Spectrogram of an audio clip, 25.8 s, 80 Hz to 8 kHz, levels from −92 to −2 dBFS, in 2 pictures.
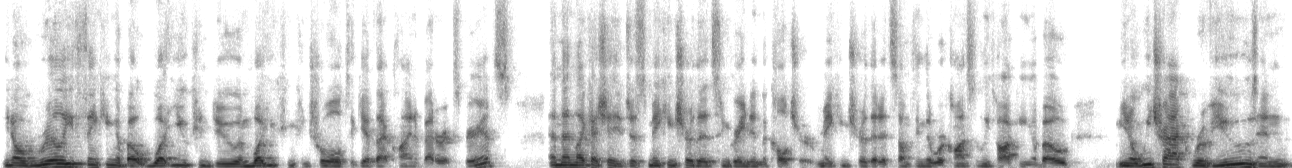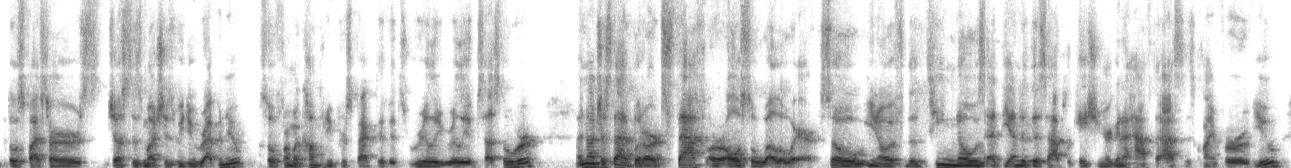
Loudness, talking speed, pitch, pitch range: -24 LUFS, 245 wpm, 110 Hz, 100-120 Hz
